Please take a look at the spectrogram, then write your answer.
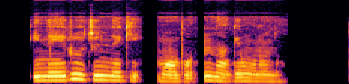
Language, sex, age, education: Igbo, female, 30-45, tertiary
